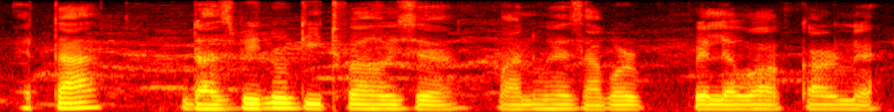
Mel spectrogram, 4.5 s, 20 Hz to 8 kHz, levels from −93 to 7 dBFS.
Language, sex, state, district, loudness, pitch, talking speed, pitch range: Assamese, female, Assam, Kamrup Metropolitan, -20 LUFS, 115 Hz, 120 wpm, 115-130 Hz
